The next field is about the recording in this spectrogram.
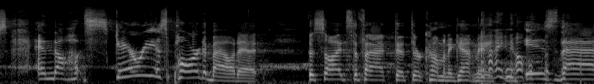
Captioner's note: laughter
